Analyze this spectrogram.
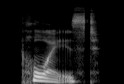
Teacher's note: Poised gets a strong, slightly stretched vowel sound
